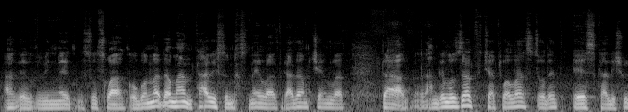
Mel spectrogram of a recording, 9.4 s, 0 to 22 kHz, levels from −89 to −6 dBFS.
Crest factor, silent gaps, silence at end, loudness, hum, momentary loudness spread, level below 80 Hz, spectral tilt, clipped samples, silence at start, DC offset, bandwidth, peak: 16 dB; none; 0 s; -30 LUFS; none; 10 LU; -54 dBFS; -9.5 dB/octave; under 0.1%; 0 s; under 0.1%; 11 kHz; -14 dBFS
